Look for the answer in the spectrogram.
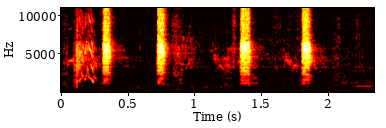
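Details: Australian budgie happily chirping: four short, sharp, high chirps spaced about half a second apart, with a faint scratchy note at the start and quiet between the calls.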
